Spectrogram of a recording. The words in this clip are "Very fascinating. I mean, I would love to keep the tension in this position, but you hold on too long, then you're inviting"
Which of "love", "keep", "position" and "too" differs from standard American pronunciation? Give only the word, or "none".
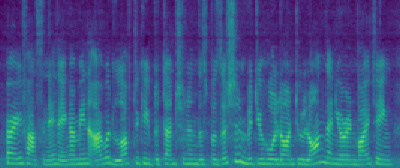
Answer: none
